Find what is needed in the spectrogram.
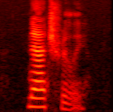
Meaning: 1. In a natural manner 2. Inherently or by nature 3. Surely or without any doubt
- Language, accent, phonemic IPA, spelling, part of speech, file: English, US, /ˈnæt͡ʃ.(ə.)ɹə.li/, naturally, adverb, En-us-naturally.ogg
